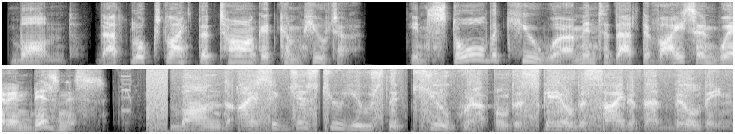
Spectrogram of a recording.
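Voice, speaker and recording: An actor playing a fussy British gadget master in a spy video game, speaking formally in a clipped, dryly exasperated way. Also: male voice, fairly high pitch, sing-song, moderate pace, bright, forceful tone, a little hiss or hum. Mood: brisk, instructive. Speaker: mission support quartermaster. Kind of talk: video game mission briefing voice acting.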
